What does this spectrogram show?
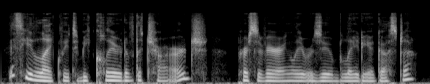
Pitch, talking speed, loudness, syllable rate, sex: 175 Hz, 180 wpm, -18 LUFS, 6.9 syllables/s, female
